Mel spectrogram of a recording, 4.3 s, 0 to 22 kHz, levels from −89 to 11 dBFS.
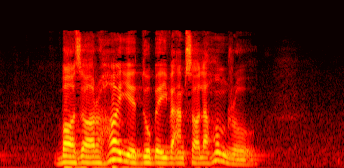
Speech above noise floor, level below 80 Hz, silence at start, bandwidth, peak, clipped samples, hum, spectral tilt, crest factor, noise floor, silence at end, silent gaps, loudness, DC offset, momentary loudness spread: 38 dB; -56 dBFS; 0.7 s; 11 kHz; -6 dBFS; under 0.1%; none; -4.5 dB/octave; 18 dB; -59 dBFS; 1.1 s; none; -21 LUFS; under 0.1%; 12 LU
